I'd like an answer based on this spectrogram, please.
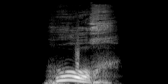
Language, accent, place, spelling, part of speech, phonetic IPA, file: German, Germany, Berlin, hoch-, prefix, [hoːχ], De-hoch-.ogg
- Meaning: A prefix, equivalent high or up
